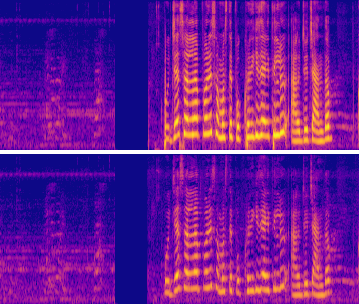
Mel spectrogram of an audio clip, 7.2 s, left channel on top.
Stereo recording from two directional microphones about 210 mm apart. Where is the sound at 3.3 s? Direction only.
45° left (ahead or behind).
